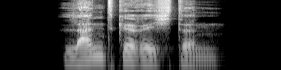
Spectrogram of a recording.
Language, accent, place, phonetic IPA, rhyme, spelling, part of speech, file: German, Germany, Berlin, [ˈlantɡəˌʁɪçtn̩], -antɡəʁɪçtn̩, Landgerichten, noun, De-Landgerichten.ogg
- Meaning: dative plural of Landgericht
